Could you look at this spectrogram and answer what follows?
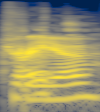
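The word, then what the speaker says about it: whio: You can see, as I was rightfully corrected, the FIO. Did I say it right? – FIO? Yep, that's it.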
